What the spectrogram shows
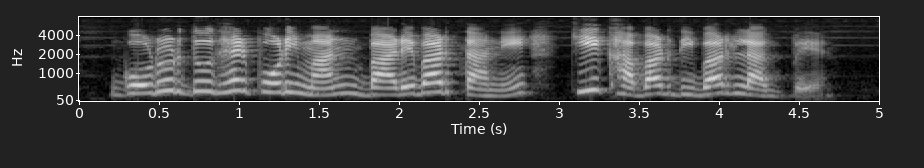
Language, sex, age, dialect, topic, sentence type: Bengali, female, 18-24, Rajbangshi, agriculture, question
